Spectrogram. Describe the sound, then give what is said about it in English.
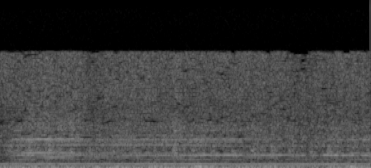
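A small portable power saw runs without pause on the deck of a yacht, a steady droning motor with a low rumble and a thin, even whine above it. The level never changes, and no one speaks. “Jerry is running a little portable power saw on the deck of the yacht to cover up the noise of the pumps transferring oil to Johnson's boat for the escape attempt.”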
